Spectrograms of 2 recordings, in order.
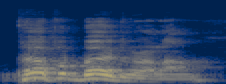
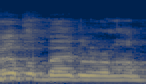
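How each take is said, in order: First: It is said at a normal speed. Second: It is said quickly.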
